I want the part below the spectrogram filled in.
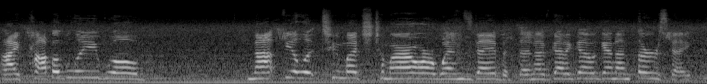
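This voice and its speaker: A woman's raised, projected, high-pitched voice with fairly even intonation, over noticeable background noise. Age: 60s. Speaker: knitting podcaster. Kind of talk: casual monologue. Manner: conversational, with fillers.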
